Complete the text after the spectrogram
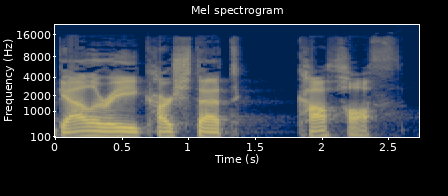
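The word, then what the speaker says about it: Galeria Karstadt Kaufhof: Gallery Karstadt Kaufhof is one of Europe's largest... – Wunderbar. That was a great pronunciation.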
